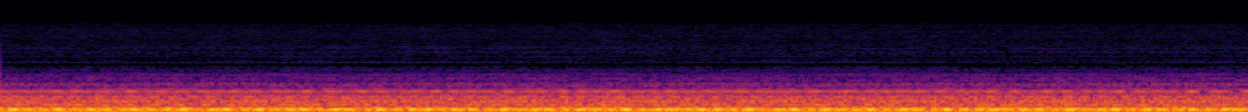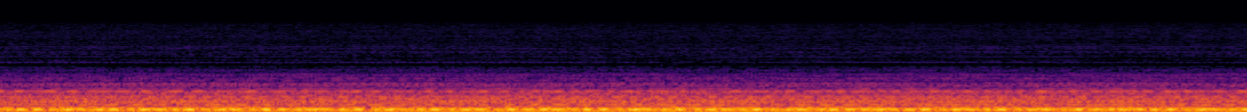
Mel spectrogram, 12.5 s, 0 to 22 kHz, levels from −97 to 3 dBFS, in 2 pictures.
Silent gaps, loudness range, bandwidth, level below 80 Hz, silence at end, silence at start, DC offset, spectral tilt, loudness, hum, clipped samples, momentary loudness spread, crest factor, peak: none; 0 LU; 1.3 kHz; -26 dBFS; 0 s; 0 s; under 0.1%; -13.5 dB/octave; -19 LUFS; 50 Hz at -45 dBFS; under 0.1%; 1 LU; 10 dB; -6 dBFS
